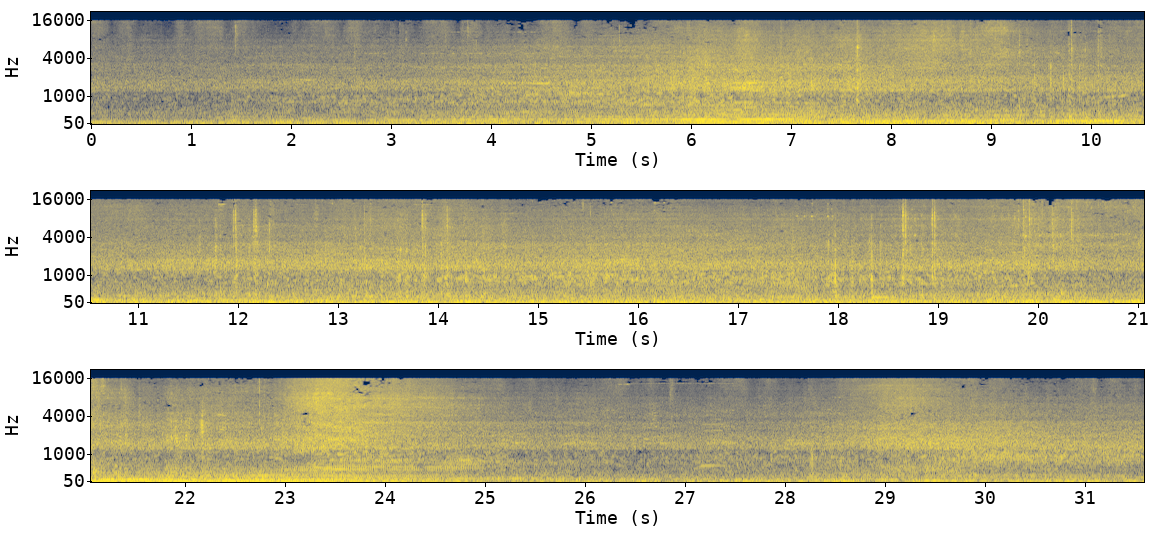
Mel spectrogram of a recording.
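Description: Street traffic: cars and other vehicles going by with a steady rumble, one passing loudest about three-quarters of the way through, with faint voices of people nearby.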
